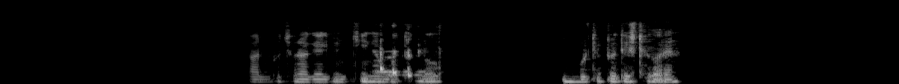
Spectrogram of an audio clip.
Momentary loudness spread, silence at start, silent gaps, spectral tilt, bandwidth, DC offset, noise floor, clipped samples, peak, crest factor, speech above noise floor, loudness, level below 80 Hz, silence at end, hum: 17 LU; 2.5 s; 4.46-5.61 s; -5 dB/octave; 7.8 kHz; under 0.1%; under -90 dBFS; under 0.1%; -8 dBFS; 26 dB; over 61 dB; -30 LUFS; -66 dBFS; 2.2 s; none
